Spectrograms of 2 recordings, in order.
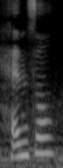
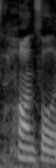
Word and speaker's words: Hänsel: If you're an English speaker, you're probably thinking that that's Hansel and Gretel, but I wanted to use the original German pronunciation just so you can hear it.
